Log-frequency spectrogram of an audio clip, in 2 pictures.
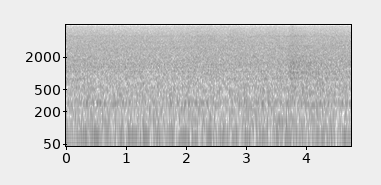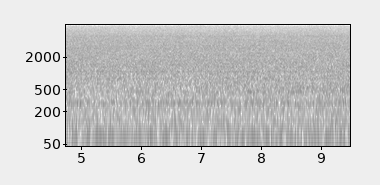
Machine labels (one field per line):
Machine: fan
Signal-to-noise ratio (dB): -6 dB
